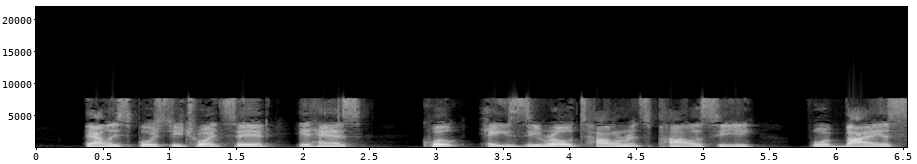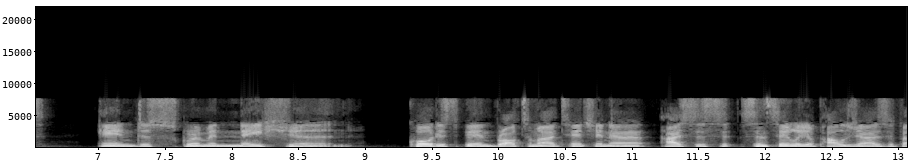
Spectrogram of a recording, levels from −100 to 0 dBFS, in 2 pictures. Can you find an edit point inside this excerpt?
yes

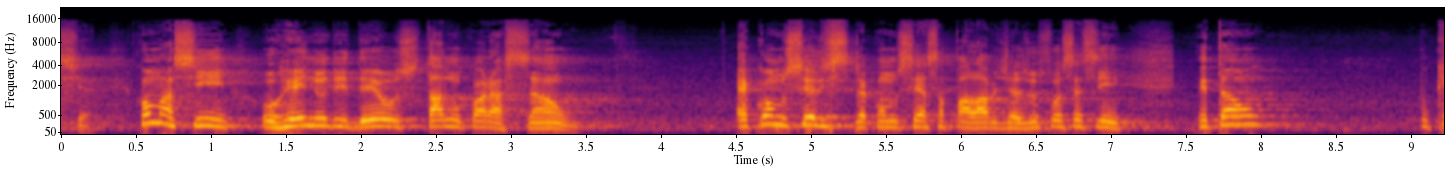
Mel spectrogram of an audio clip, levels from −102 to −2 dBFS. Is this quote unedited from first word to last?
no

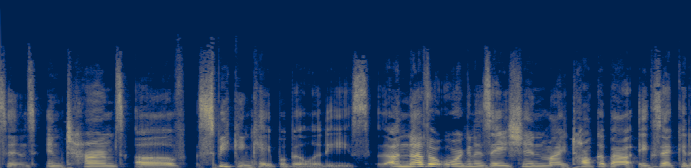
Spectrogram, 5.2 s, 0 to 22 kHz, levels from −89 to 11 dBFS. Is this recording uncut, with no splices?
yes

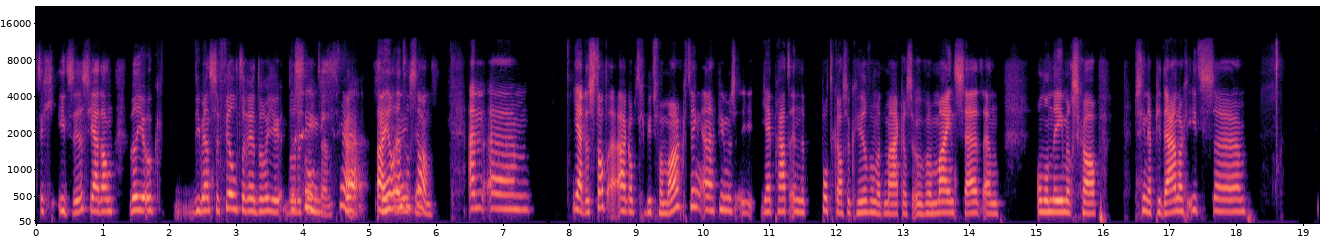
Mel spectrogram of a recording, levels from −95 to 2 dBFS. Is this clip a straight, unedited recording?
no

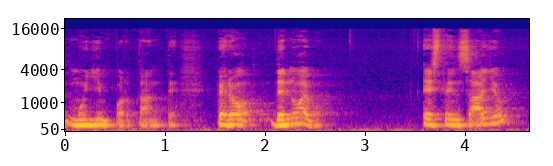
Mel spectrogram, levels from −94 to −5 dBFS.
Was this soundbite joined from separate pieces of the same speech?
no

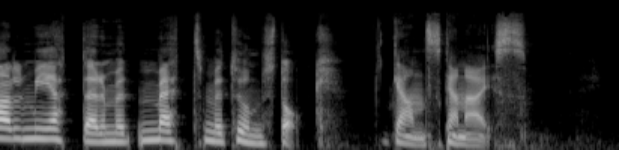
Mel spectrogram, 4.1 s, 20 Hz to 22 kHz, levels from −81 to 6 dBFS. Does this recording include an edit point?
no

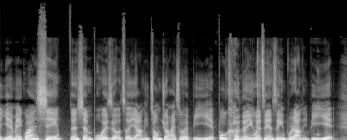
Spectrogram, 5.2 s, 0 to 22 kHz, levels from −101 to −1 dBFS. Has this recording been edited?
no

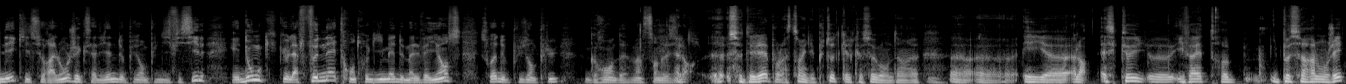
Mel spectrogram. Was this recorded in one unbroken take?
yes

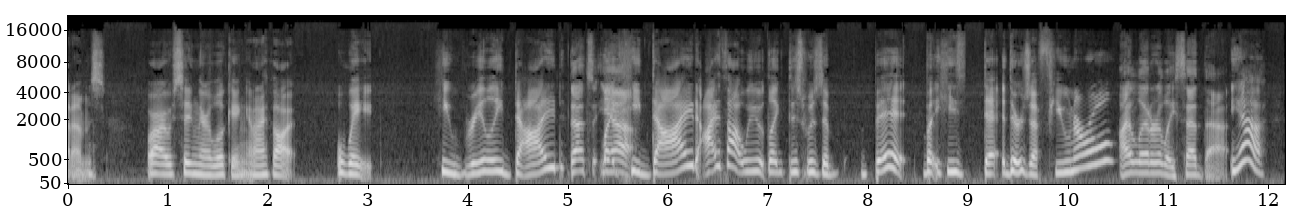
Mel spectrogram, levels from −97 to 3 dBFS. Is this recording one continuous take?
yes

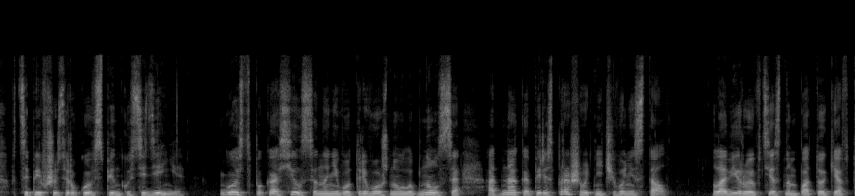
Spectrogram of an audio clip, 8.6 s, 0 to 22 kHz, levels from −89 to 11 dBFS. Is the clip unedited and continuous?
no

